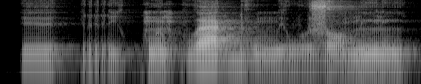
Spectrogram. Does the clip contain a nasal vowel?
yes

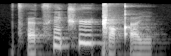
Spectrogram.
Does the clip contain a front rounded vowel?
yes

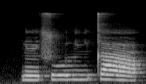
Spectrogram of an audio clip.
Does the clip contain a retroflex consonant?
no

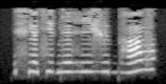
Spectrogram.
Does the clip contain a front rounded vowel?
yes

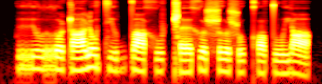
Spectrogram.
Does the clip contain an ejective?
no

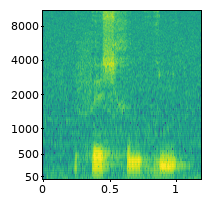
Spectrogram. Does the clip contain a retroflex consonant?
no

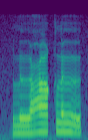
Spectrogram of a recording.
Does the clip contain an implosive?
no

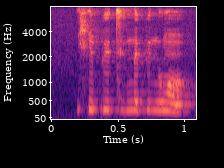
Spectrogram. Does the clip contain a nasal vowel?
yes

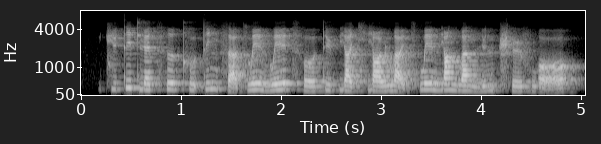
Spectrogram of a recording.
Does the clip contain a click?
no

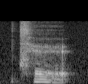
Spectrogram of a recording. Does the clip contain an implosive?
no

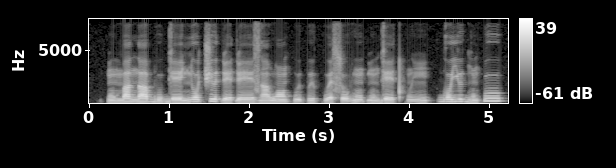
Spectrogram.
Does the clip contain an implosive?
yes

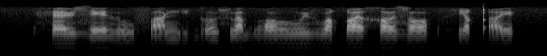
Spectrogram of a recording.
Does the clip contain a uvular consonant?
yes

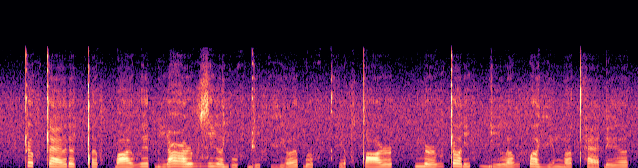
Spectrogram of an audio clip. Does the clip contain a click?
yes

